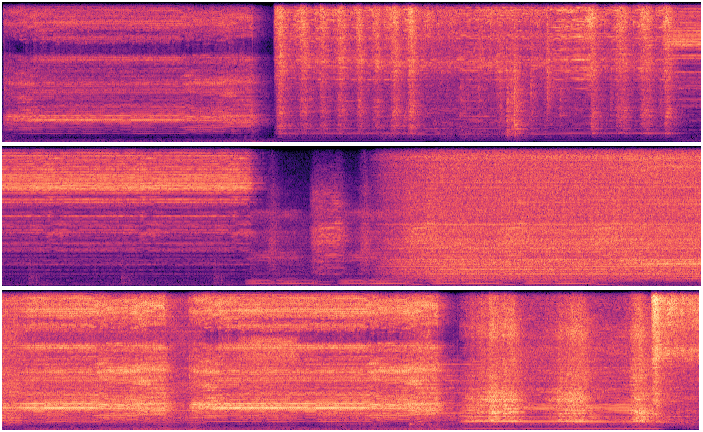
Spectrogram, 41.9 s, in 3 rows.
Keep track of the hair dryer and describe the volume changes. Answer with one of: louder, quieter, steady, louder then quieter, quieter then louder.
quieter.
